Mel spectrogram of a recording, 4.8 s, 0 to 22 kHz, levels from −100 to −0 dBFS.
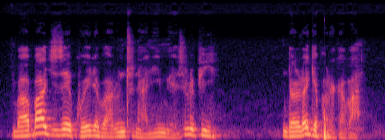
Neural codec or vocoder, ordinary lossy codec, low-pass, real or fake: none; Opus, 64 kbps; 19.8 kHz; real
